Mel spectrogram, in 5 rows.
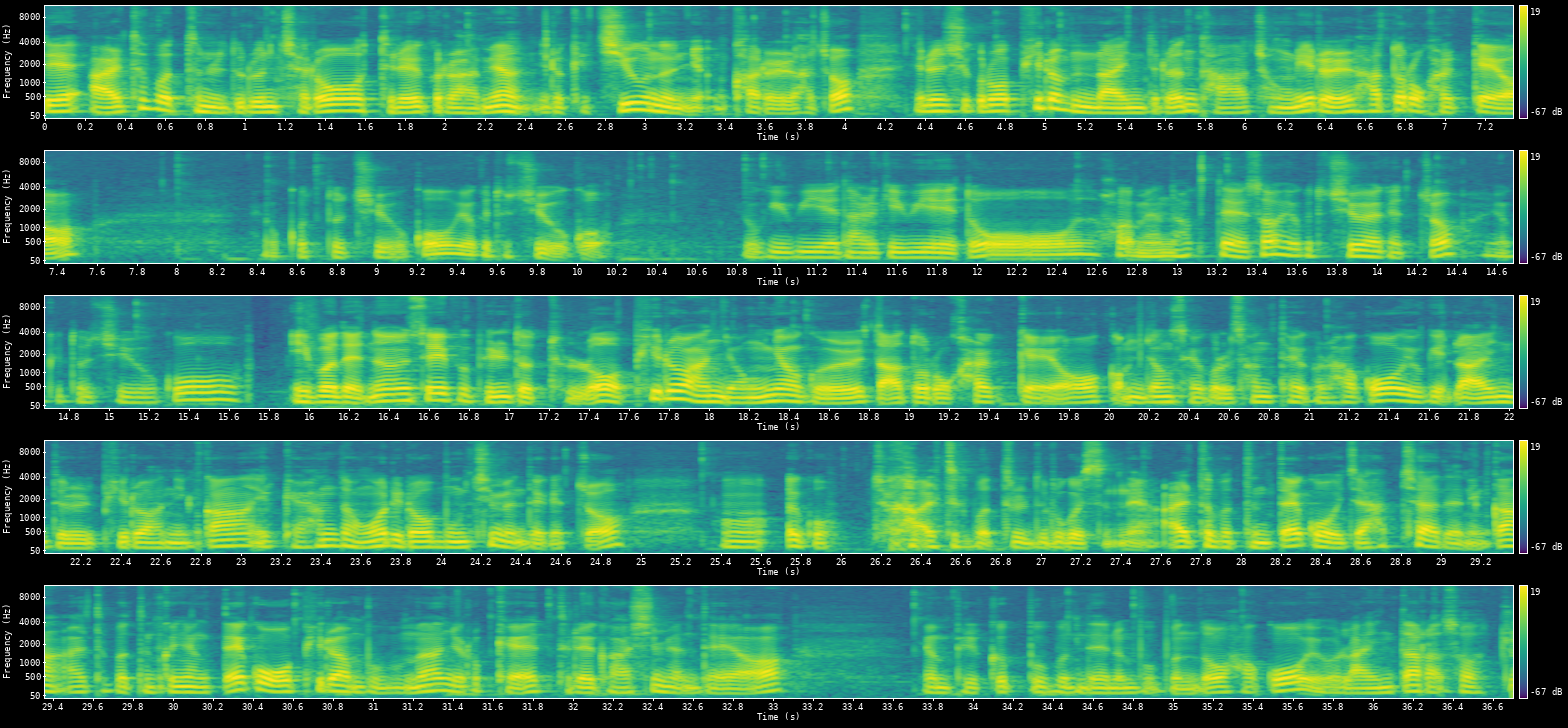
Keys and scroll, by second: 10.4 space, 11.0 super+space, 16.6 super+-, 26.6 super+z, 31.5 space, 32.0 super+space, 34.5 space.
